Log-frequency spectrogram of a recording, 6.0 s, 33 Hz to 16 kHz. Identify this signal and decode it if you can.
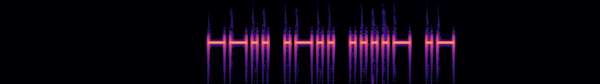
Morse code, heard as a keyed tone, about 22 wpm, 700 Hz. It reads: ZL4A
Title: DXCC-100 Call Signs - 4 Characters - 22wpm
